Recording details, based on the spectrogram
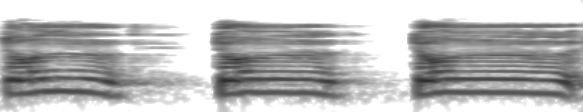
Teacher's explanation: أنا نطقت النون ودخلت في الإخفاء، لكنه الشفاه لا زالت مضمومة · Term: تخليص الحركات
